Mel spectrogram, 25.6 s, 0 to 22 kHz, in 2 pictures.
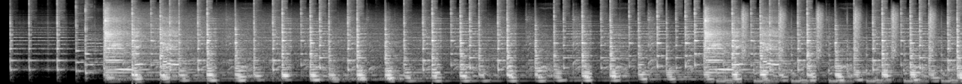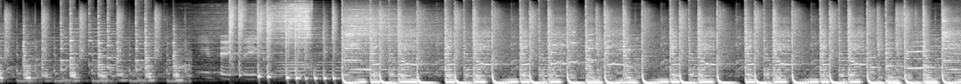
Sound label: house electronic techno; By Burak Sound Bank; house electronic techno vol 9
